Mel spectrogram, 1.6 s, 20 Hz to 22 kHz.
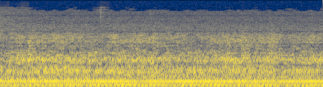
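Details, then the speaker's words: Hotpoint WMA50 washing machine on a test wash after a new suppressor was fitted, pumping out hot dirty water from the first wash with the pump area warm; a steady, even low hum with no grinding or rattle shows normal draining. "it's quite warm there near the pump going should take on some cold fill now for the rinse them yet actually might might be a spin to wring out some of that"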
